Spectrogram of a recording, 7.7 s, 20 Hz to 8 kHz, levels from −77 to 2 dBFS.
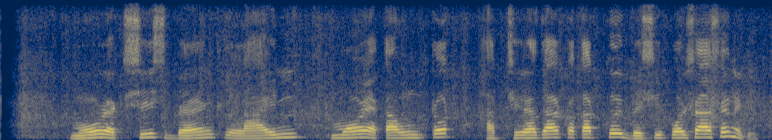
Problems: constant background noise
